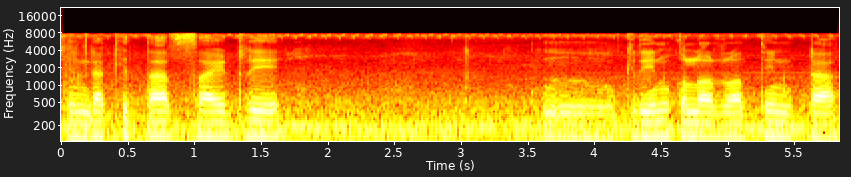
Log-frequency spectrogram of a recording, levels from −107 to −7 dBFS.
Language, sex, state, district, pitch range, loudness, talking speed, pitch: Odia, male, Odisha, Sambalpur, 110-115 Hz, -17 LUFS, 90 wpm, 115 Hz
